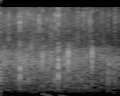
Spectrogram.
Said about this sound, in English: Yeah, that's great. You can applaud that.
